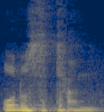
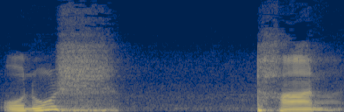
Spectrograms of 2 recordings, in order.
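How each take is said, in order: First: The middle consonant is an English-style s. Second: The middle consonant is a Bengali sibilant. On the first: The speaker calls it wrong. "এই জায়গায় এস ব্যবহার করে বলে থাকেন অনুষ্ঠান, এটি ভুল" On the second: The speaker calls it right. "এটির উচ্চারণ অনুষ্ঠান"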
